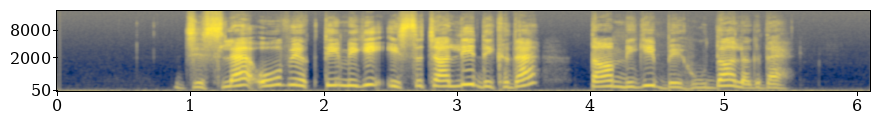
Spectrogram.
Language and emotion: Dogri, disgusted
